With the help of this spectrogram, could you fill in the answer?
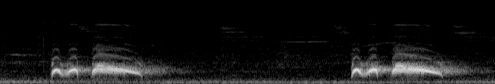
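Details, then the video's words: Spotted dove singing in the 'pha kim' song style: two phrases, each two short hooting coos followed by a long, drawn-out coo that slides downward, about three seconds apart, over a low background hum. "Tiếng chim cu gáy giọng pha kim"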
